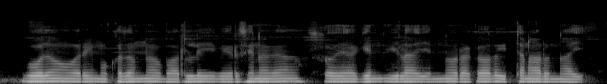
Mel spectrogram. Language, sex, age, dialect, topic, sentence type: Telugu, male, 18-24, Telangana, agriculture, statement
